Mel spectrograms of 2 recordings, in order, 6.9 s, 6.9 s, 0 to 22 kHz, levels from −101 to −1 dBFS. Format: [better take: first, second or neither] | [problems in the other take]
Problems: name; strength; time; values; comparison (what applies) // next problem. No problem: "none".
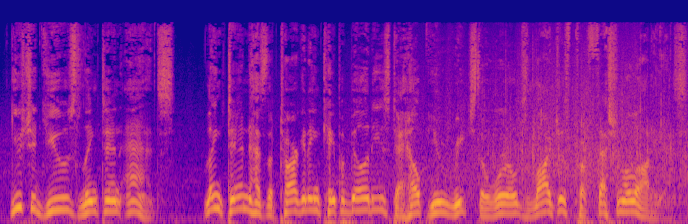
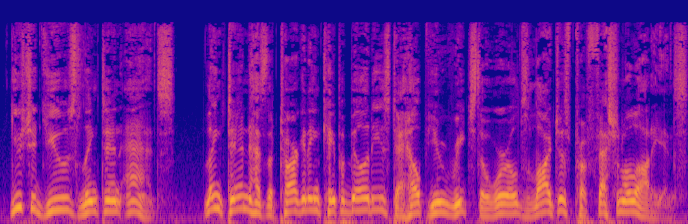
second | crowd noise; noticeable; throughout; 15 dB below the speech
